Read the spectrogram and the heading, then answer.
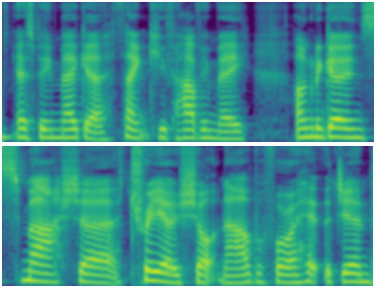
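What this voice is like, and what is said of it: Mixed Australian and American accent. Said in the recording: “sounds Australian and American all in one ... your accent will sound the same”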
